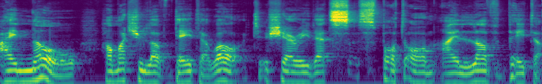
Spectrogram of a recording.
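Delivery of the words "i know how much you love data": normal talking voice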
